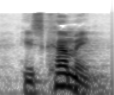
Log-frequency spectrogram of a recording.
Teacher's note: the low pitch indicates I do know the answer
